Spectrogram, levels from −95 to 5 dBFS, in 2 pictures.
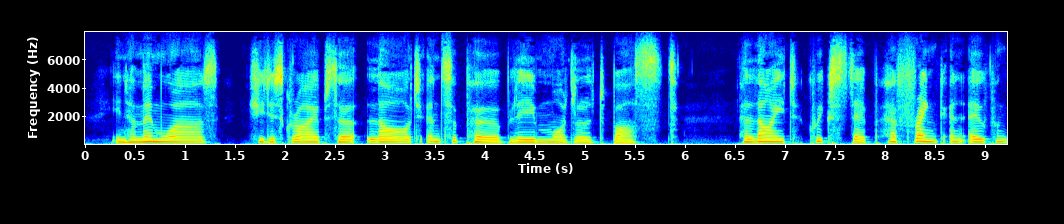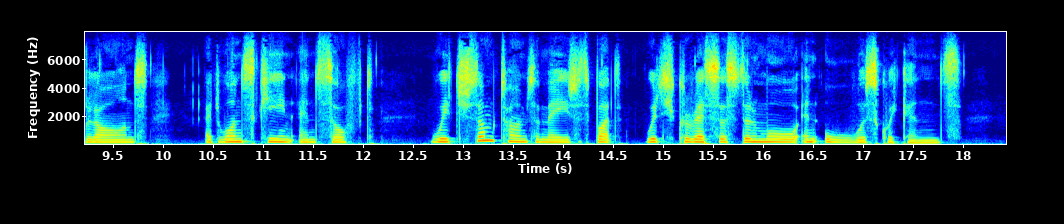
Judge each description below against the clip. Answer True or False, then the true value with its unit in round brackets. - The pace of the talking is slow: True (115 wpm)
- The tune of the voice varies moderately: False (2.3 semitones)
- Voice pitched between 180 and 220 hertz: True (185 Hz)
